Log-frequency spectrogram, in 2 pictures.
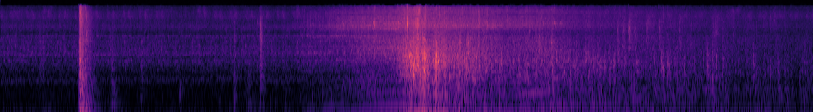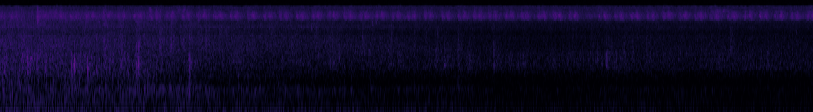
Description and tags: Departure with on field gravel road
